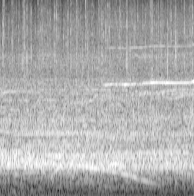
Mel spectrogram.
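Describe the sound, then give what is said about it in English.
An audience gives a round of applause for the people on stage. It comes as a steady, fairly quiet wash of clapping that runs without a break from start to finish. “how about a big round of applause, and from your heart to theirs, give it up for Ronnie and Robbie and Jason”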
